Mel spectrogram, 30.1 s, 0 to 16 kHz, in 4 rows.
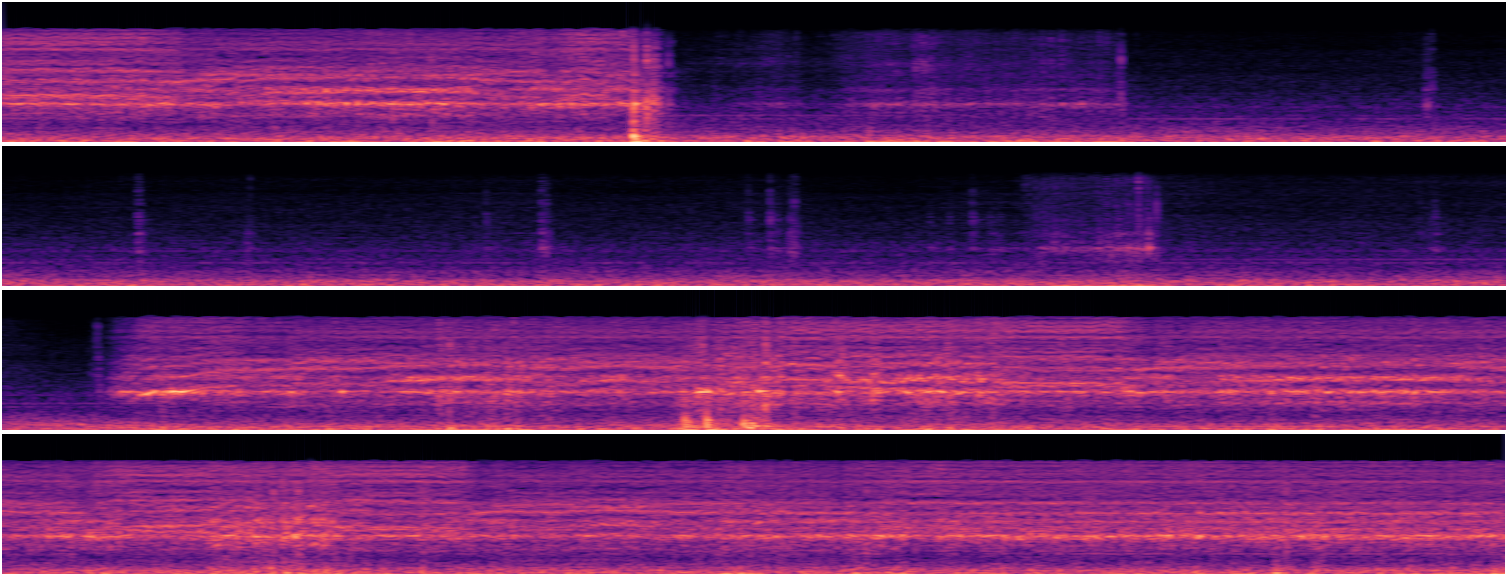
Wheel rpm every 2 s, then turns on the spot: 160, 80, 10, 0, 0, 0, 0, 20, 160, 160, 160, 160, 160, 160, 160.
4-6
